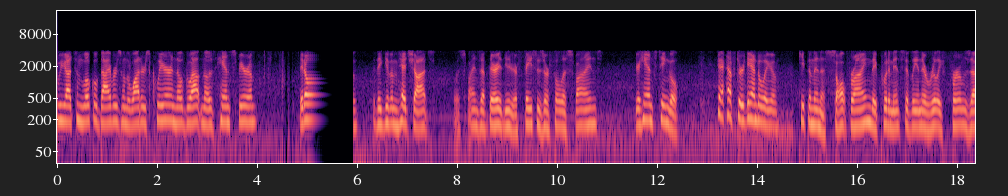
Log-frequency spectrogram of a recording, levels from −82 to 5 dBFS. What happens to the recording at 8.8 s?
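Nothing goes wrong at 8.8 s: the audio stays intact there, carried through the call path with the narrow band of a telephone codec and nothing audible above about 4 kHz.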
